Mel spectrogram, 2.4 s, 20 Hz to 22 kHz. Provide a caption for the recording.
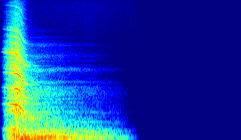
Sound effects > Other
Sound Design Elements Whoosh SFX 029
ambient, audio, cinematic, design, dynamic, effect, effects, element, elements, fast, film, fx, motion, movement, production, sound, sweeping, swoosh, trailer, transition, whoosh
